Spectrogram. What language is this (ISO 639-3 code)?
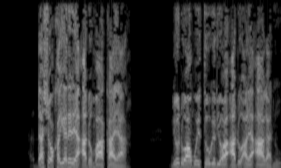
kik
